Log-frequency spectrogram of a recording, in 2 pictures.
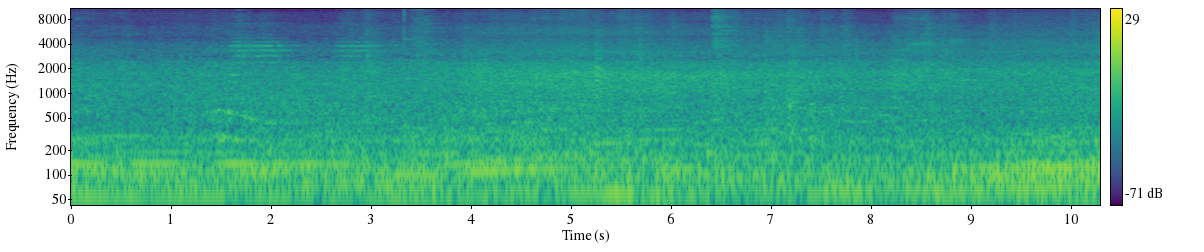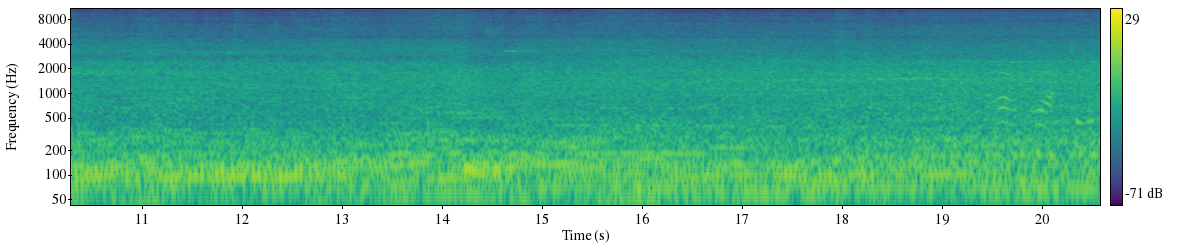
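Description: Steady background noise of road traffic with a low engine hum, and a brief high-pitched double tone about two seconds in.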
